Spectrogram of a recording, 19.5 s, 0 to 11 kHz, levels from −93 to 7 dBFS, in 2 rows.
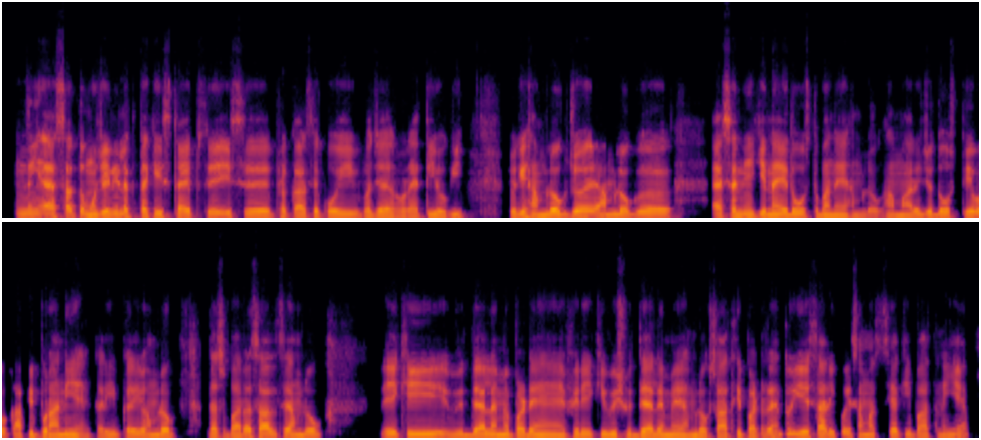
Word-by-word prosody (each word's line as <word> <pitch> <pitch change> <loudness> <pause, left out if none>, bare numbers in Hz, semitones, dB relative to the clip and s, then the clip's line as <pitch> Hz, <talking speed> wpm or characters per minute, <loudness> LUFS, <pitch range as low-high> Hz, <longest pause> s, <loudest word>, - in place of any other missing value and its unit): नहीं 155 +1 -1
ऐसा 125 +5 +3
तो 155 +1 -1
मुझे 125 -1 +3
नहीं 160 +1 +1
लगता 140 -3 +1
कि 130 +2 -1
इस 130 0 -5
टाइप 120 -3 +1
से 120 -1 0
इस 115 -1 -6 0.4
प्रकार 105 0 -1
से 105 - -2
कोई 105 0 0
वज़ह 105 +1 +1
हो 100 0 -5
रहती 100 +3 -3
होगी। 100 -3 -1 0.5
क्योंकि 110 +5 +2
हम 110 -3 +1
लोग 125 +2 +4
जो 140 +2 +3
हैं, 140 0 +2
हम 125 -2 0
लोग 130 -1 0 0.7
ऐसा 110 +5 +3
नहीं 145 +1 +1
हैं 145 - -1
कि 140 - +3
नए 120 0 +4
दोस्त 115 0 0
बने 100 -1 +1
हैं 100 - 0
हम 95 -1 -8
लोग। 95 +1 -9
हमारी 100 +3 -2
जो 130 +2 -1
दोस्ती 115 +3 -2
है 135 - +4
वो 125 -1 +1
काफ़ी 105 +4 0
पुरानी 110 0 +2
है। 90 -3 -3
करीब-करीब 110 +3 -2
हम 110 +1 -1
लोग 120 -1 +2 0.3
10-12 100 +2 0
साल 115 -1 +3
से 120 +2 -1
हम 115 -1 +1
लोग 115 0 -2 0.6
1 115 -1 -1
ही 125 -3 +3
विद्यालय 110 +2 +2
में 115 0 +2
पढ़े 105 +1 +2
हैं। 105 -1 +1
फ़िर 110 +1 -2
1 105 -1 -1
ही 115 - +1
विश्वविद्यालय 110 -1 +2
में 105 -1 +1
हम 105 0 0
लोग 105 -1 -1
साथ 95 -1 -2
ही - - +2
पढ़ - - -1
रहे - - +1
हैं। - - -5
तो - - -4
ये 130 -1 +2
सारी 125 -1 +1
कोई 125 0 -4
समस्या 115 0 -2
की 115 - -6
बात 100 0 -5
नहीं 100 +1 -4
है। - - -4
115 Hz, 240 wpm, -24 LUFS, 105-125 Hz, 0.7 s, लोग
